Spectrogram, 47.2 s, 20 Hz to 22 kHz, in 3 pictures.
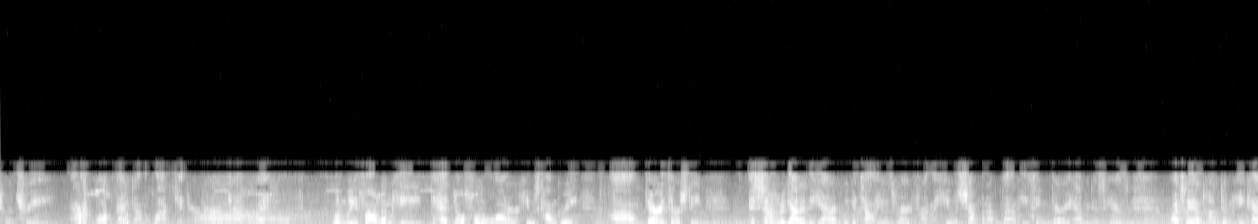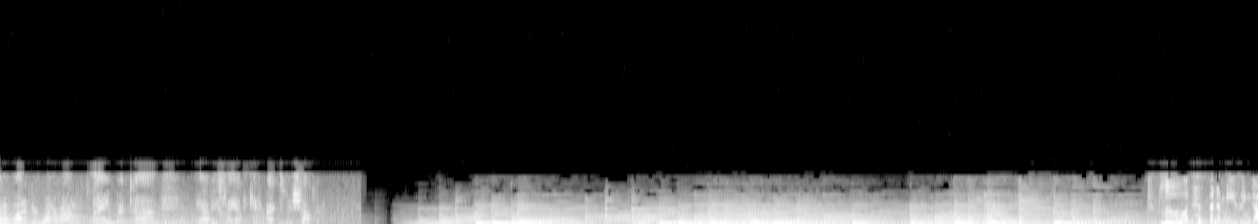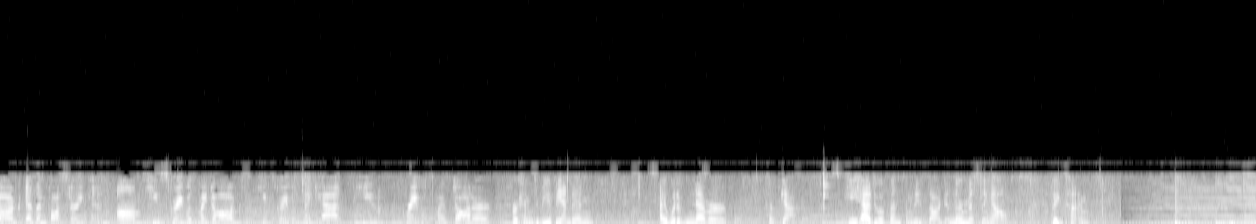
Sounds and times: Music: 1.5s - 47.1s.

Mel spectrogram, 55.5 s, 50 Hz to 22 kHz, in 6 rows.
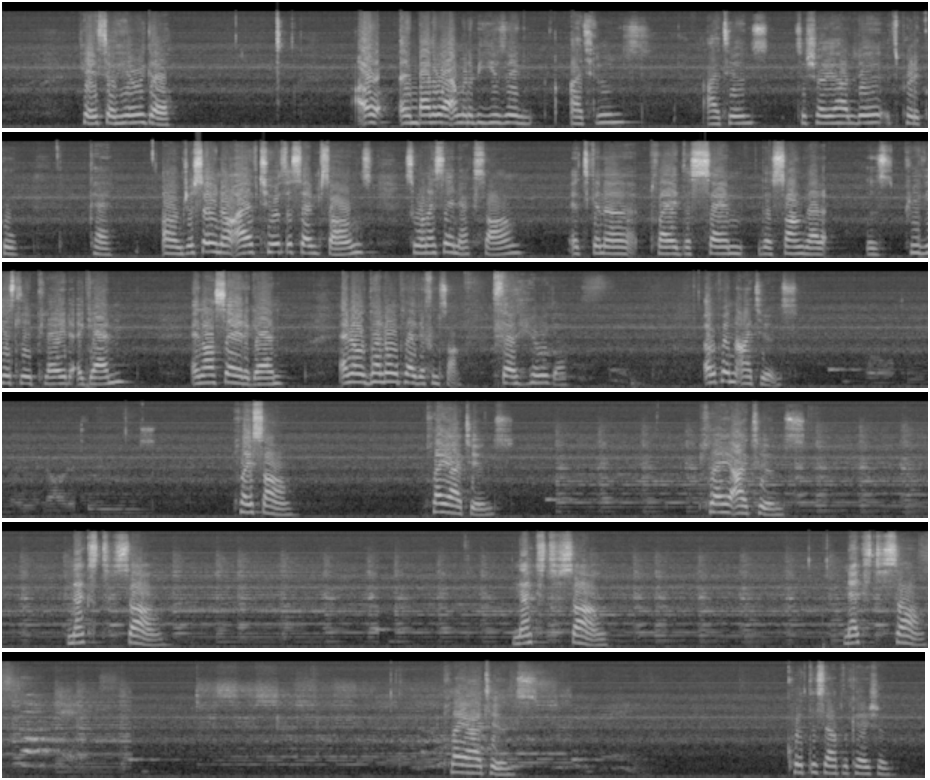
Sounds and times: Female speech, woman speaking: 0.8s - 1.8s, 3.5s - 9.5s, 10.1s - 19.8s, 20.4s - 24.8s, 25.5s - 26.5s, 30.1s - 30.8s, 32.0s - 33.0s, 34.8s - 35.9s, 37.7s - 38.7s, 42.2s - 43.1s, 45.4s - 47.2s, 50.7s - 52.8s, 54.2s - 55.3s.

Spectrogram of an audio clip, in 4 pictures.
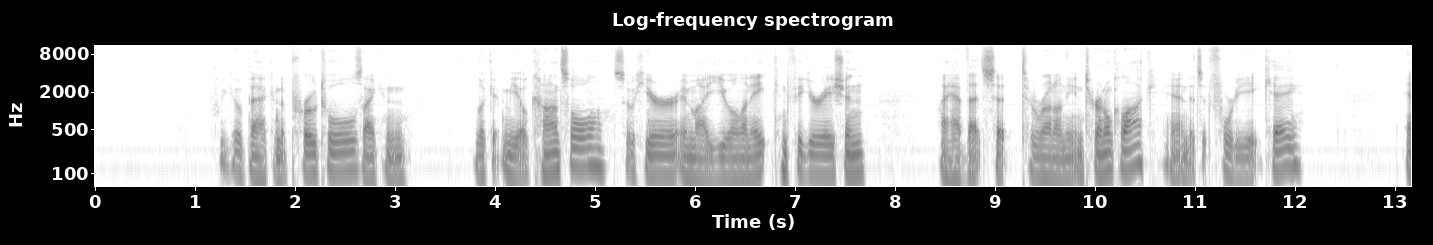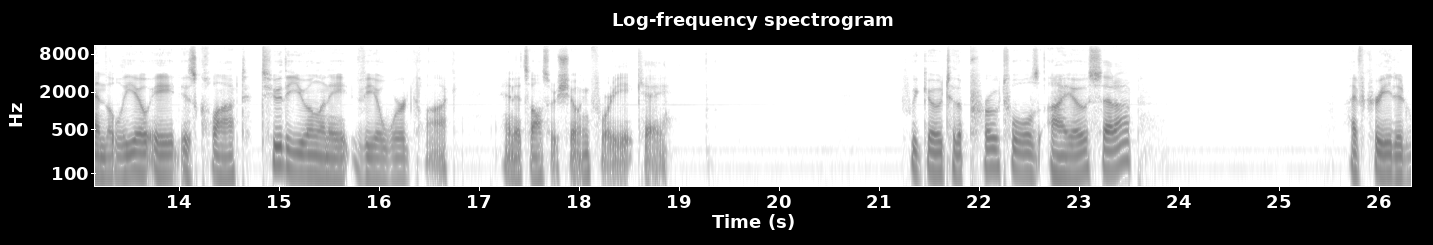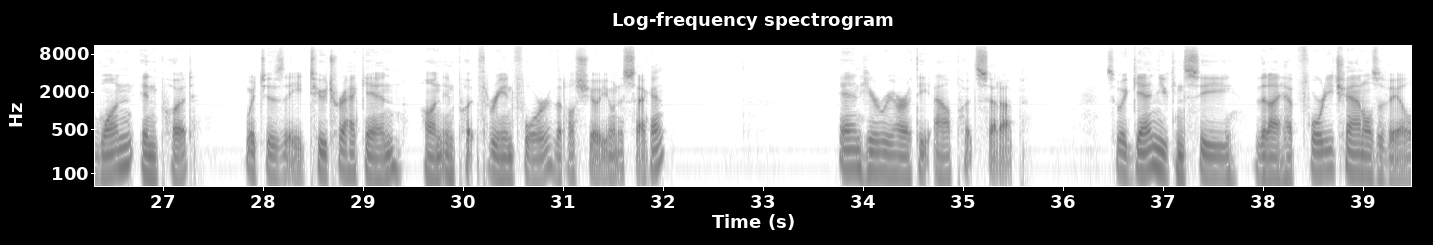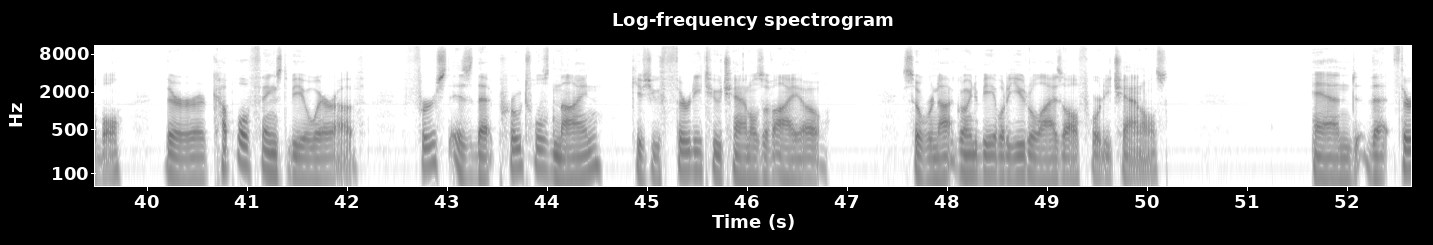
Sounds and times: Speech: 1.3s - 3.2s, 3.8s - 7.8s, 8.4s - 12.1s, 13.1s - 19.0s, 21.3s - 23.6s, 25.7s - 32.1s, 33.8s - 35.6s, 36.4s - 46.8s, 47.6s - 50.3s, 51.7s - 52.6s.

